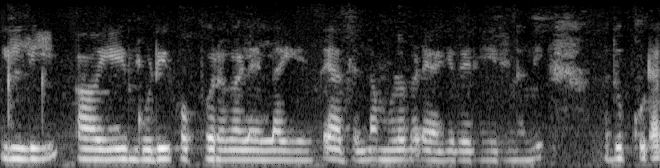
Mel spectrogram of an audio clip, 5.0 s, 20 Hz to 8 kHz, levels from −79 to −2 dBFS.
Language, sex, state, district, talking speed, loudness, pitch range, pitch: Kannada, female, Karnataka, Shimoga, 155 wpm, -17 LUFS, 165-185 Hz, 180 Hz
